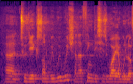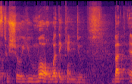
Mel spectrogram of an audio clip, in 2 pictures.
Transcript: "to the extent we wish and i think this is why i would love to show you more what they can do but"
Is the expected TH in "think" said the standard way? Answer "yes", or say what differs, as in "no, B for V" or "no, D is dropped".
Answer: yes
